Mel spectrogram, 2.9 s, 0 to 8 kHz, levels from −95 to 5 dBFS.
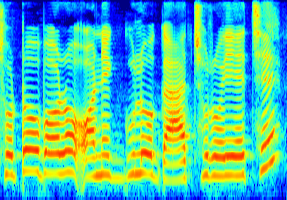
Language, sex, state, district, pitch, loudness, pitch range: Bengali, female, West Bengal, Alipurduar, 270 Hz, -14 LUFS, 255-290 Hz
